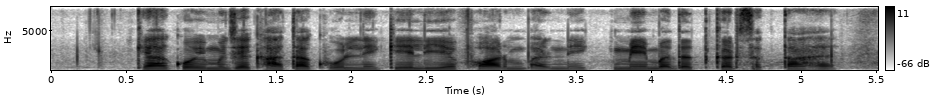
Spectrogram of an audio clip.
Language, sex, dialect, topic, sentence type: Hindi, male, Marwari Dhudhari, banking, question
